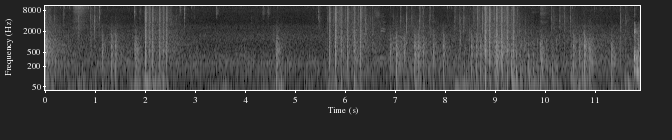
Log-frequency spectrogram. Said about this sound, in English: I like that Thompson sound.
